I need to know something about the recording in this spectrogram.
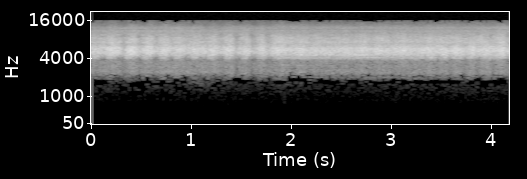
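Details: Cicadas in pines at Pefkos Bay, Skiros, Greece, July 2018, recorded with a Sony RX3 and external mic, wind filtered: steady high buzzing, pulsed at first, then a smoother continuous drone.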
